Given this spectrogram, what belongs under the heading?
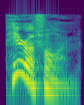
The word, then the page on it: pyriform: British English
